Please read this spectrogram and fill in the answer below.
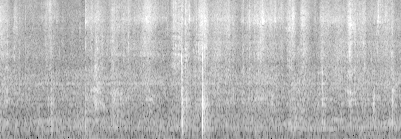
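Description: Faint squishing and patting of rice-flour dough being kneaded by hand in a steel bowl, with two sharp clicks close together about halfway through.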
